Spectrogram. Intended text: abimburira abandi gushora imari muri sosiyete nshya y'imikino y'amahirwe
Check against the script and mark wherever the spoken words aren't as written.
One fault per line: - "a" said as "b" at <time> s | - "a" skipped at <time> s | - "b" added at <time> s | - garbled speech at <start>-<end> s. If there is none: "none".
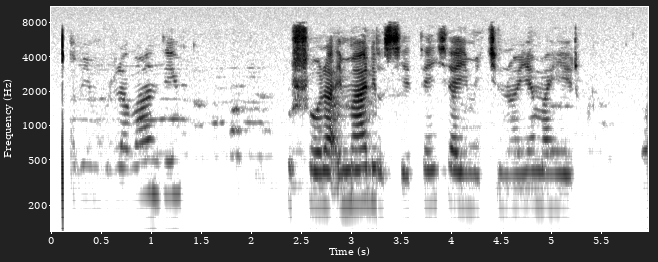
- "muri" skipped at 3.2 s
